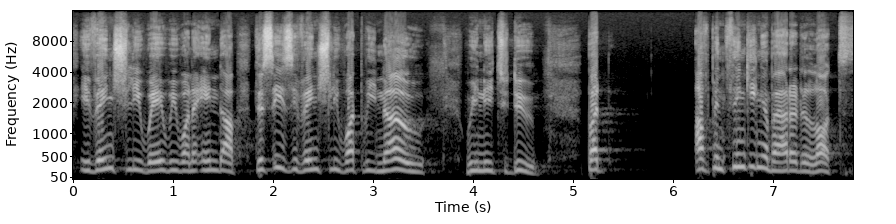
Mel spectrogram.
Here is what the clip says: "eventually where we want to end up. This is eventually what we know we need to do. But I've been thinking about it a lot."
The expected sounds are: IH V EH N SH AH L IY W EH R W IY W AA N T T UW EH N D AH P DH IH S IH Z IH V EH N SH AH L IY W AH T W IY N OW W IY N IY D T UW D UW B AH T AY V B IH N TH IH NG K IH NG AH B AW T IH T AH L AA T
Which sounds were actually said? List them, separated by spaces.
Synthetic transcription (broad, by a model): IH V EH N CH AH L IY W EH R W IY W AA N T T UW EH N D AH P DH IH S IH Z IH V EH N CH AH L IY W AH T W IY N OW W IY N IY D T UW D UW B AH T AY V B IH N TH IH NG K IH NG AH B AW T IH T AH L AA T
